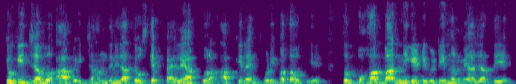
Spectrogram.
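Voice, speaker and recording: A man's voice: sits high, brisk, low-quality recording. A man, an educator interviewing a student with long, careful questions.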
